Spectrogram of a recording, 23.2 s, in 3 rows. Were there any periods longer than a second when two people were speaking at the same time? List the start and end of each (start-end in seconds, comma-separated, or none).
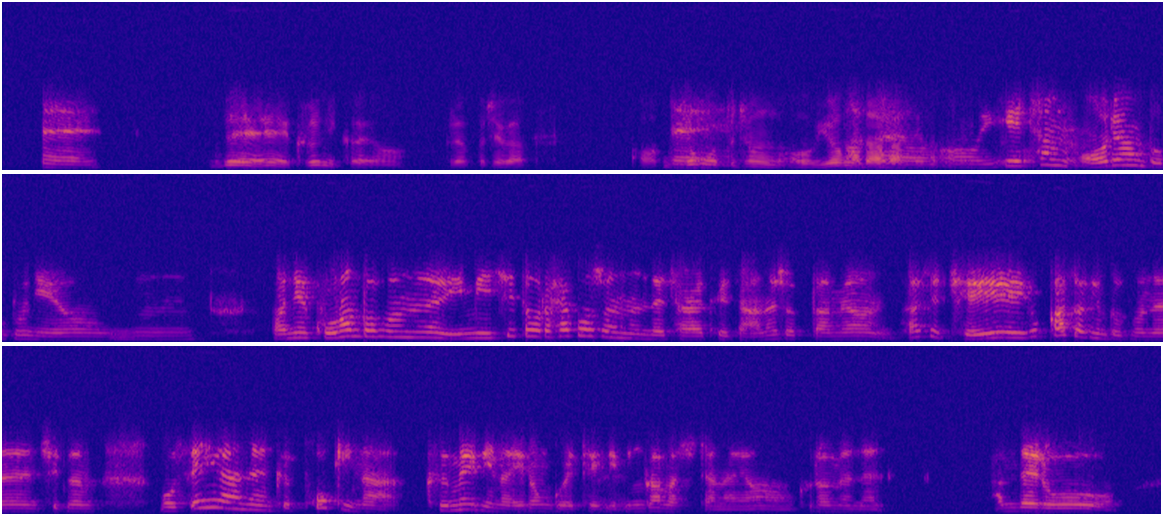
5.6-7.0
